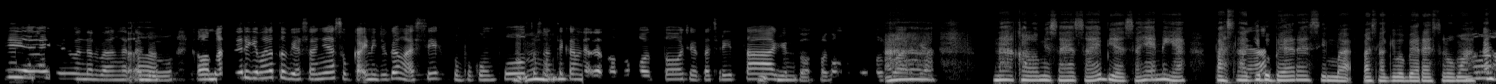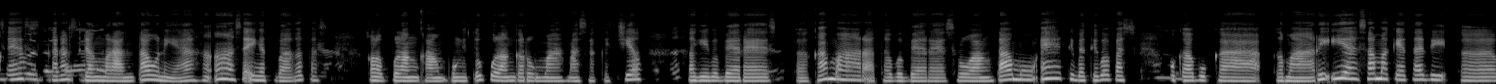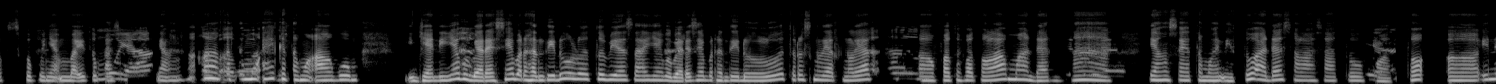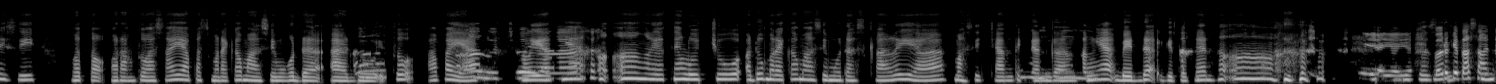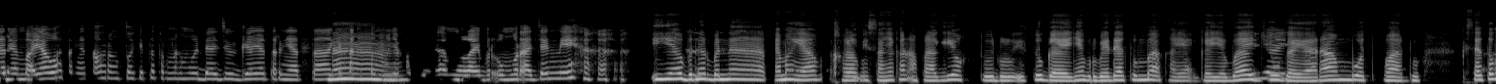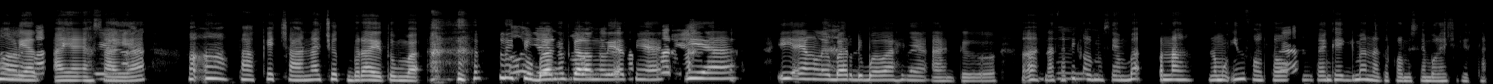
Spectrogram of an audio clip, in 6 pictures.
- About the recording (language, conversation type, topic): Indonesian, unstructured, Pernahkah kamu menemukan foto lama yang membuatmu merasa nostalgia?
- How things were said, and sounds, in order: distorted speech; chuckle; laughing while speaking: "lama"; chuckle; tapping; chuckle; laugh; chuckle; laugh; other background noise; chuckle; laugh; unintelligible speech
